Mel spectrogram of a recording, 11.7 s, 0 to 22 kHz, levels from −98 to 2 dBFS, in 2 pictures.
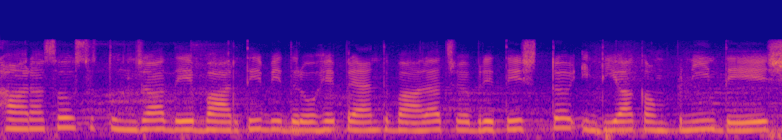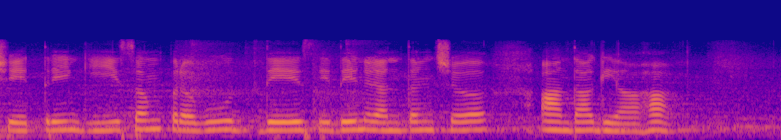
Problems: constant background noise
